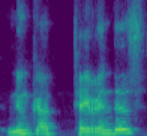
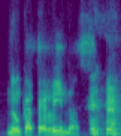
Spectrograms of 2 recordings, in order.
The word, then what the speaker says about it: Nunca te rindas: Nunca te rindes. Did I say it right? Nunca te rindas.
